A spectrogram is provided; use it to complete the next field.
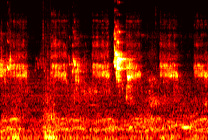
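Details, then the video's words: Budgie chirping song of quick, repeated squeaky chirps in short bursts about every half second, one sharper, louder squeak near the middle, over a faint steady background hiss. "Budgies sounds | Budgies singing | Budgies chirping sounds"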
